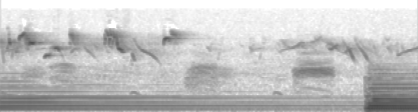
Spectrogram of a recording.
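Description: Slow piano chords, each struck and left to fade, over birdsong: chirps and whistled calls with a few harsher calls in between. A new chord is struck near the end.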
